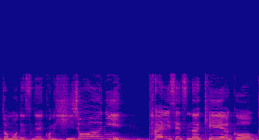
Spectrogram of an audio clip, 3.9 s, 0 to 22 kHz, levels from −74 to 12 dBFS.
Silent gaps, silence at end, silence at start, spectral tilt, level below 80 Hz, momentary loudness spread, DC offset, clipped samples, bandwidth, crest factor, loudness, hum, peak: none; 0 s; 0 s; -4 dB/octave; -62 dBFS; 5 LU; under 0.1%; under 0.1%; 10.5 kHz; 16 dB; -32 LUFS; none; -18 dBFS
